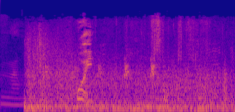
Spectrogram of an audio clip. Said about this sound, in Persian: اما هنوز سخنان او تمام نشده بود که صدای یک انفجار مهیب بلند شد.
